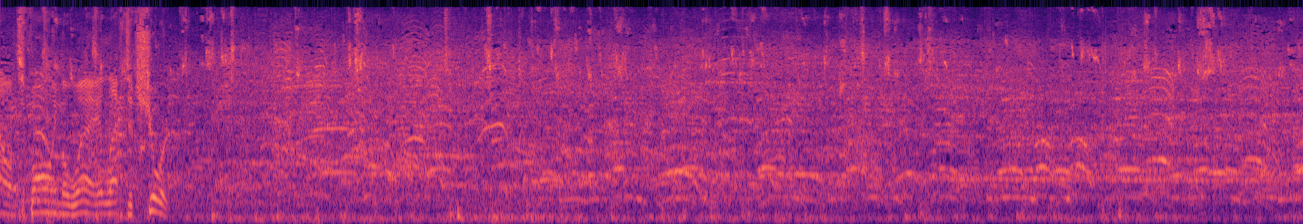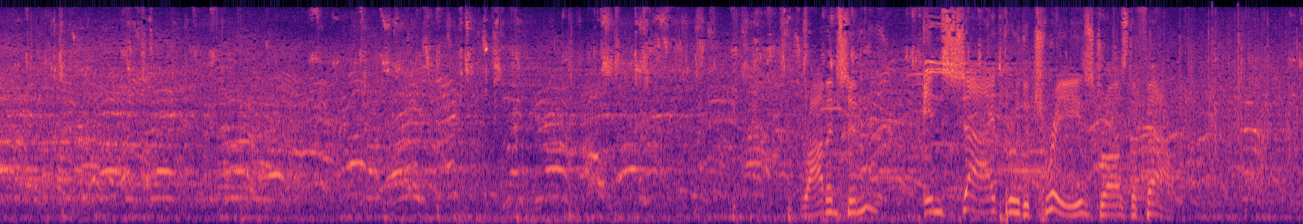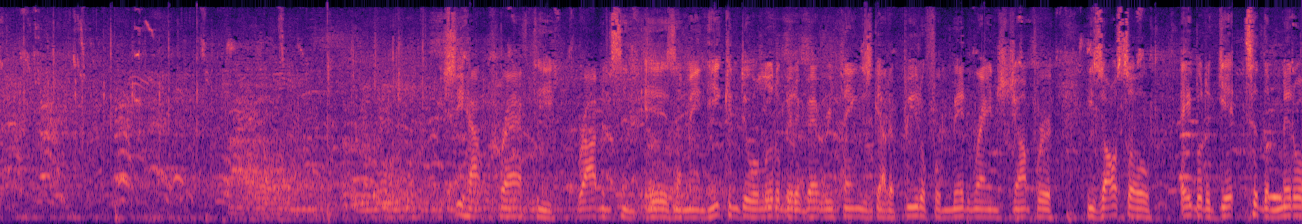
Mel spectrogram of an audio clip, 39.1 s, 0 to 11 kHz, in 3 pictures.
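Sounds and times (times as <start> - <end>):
arena chatter: 0.0 - 39.0
sneaker squeaks on floor: 1.8 - 6.3, 7.0 - 15.2, 16.1 - 23.2.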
